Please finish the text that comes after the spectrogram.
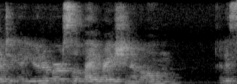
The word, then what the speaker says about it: Om: a universal vibration of ohm that is said to be the sound of the universe it is pronounced a um though it's spelled om I invite you to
